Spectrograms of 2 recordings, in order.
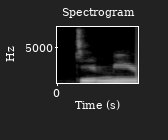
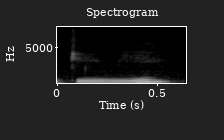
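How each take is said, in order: First: "Demi" pronounced DIM-ee; short i in the first syllable of "Demi", DIM-ee; Demi with short vowel. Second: "Demi" pronounced DEE-mee; long ee in the first syllable of "Demi", DEE-mee; Demi with long vowel. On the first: Streamer asking which is preferred, "Demi" as DIM-ee. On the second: Streamer asking which is preferred, "Demi" as DEE-mee. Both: Shown as a demonstration. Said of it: "What do you prefer".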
